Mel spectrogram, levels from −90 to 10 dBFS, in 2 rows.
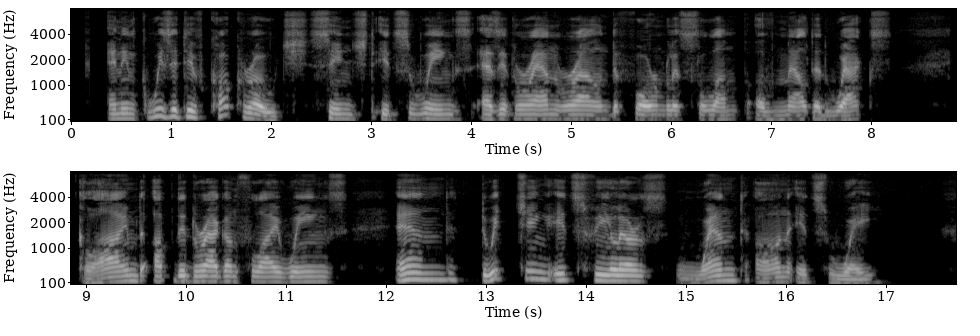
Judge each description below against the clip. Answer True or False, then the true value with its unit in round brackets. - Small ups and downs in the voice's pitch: False (4.2 semitones)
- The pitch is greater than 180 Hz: False (125 Hz)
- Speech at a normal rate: False (100 wpm)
